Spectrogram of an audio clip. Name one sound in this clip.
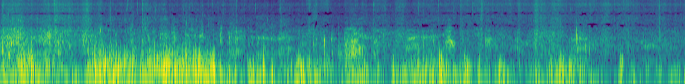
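Dogs pant and growl playfully while tugging at a stick.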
